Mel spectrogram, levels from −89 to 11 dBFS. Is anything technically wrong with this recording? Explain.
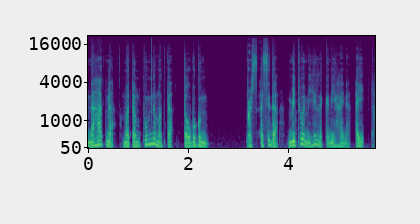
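Yes, there are two faults. From 2.31 to 3.21 s the sound smears into a fading buzz, then about 0.75 s of near-silence follows, and roughly 0.6 s of speech is simply gone when it resumes. This is likely a long network dropout. On a spectrogram it appears as a blurred band decaying into a blank gap.

From 3.61 to 5.67 s a jitter buffer speed-up trims pitch-period slices to shed around a fifth of a second of backlog. The speech runs about 9% fast and sounds hurried. The spectrogram shows unchanged harmonic spacing but tighter syllable timing.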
